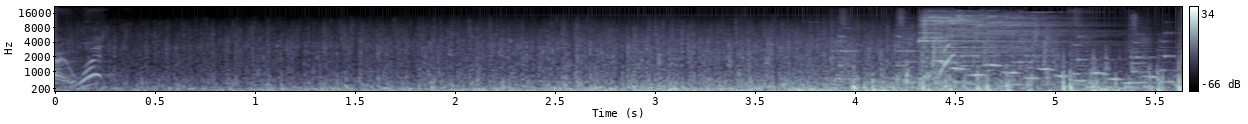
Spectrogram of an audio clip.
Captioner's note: stampede sound intensifies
